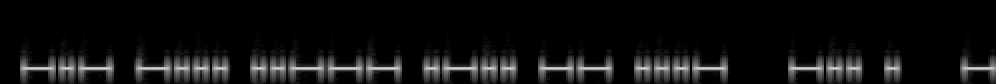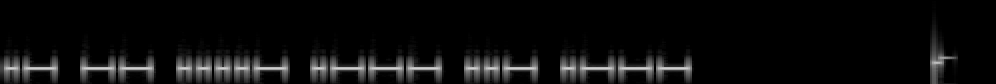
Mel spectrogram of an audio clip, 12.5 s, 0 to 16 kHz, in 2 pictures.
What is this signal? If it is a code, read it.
Morse code, heard as a keyed tone, about 20 wpm, 700 Hz. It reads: KB2LMV DE KM4JUJ
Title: USA Callsign DE Callsign - 6 Characters - 20wpm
